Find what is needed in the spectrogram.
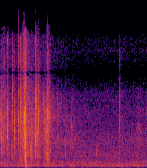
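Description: A few small clicks and crinkles of plastic ruler pieces and packaging being handled, the sharpest click about half a second in, over a low steady hum.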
